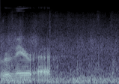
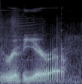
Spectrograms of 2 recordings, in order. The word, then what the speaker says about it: Riviera: I've been calling it Rivera. I'm saying it wrong. It's not Ritzy Rivera, it's Ritzy Riviera.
